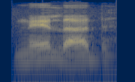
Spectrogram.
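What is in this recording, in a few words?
"nallad", Scanian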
